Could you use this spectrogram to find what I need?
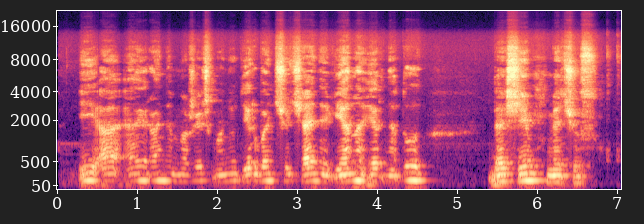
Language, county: Lithuanian, Vilnius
